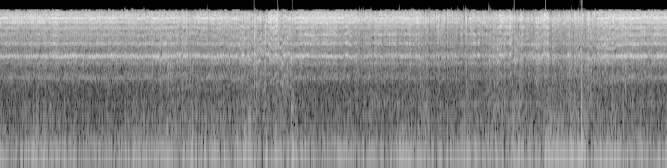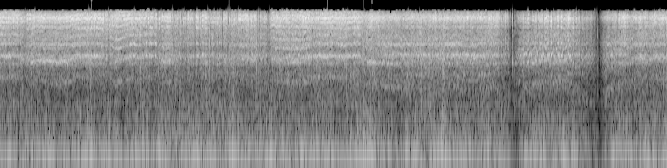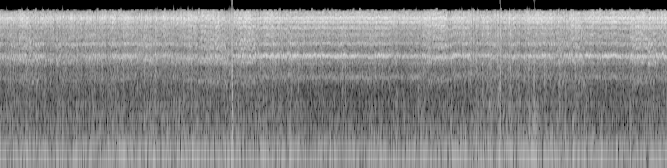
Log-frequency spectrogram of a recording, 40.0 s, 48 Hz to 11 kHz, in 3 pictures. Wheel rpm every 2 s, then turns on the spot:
230, 230, 230, 230, 230, 230, 230, 220, 230, 220, 220, 180, 120, 180, 220, 220, 230, 230, 230, 230.
none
